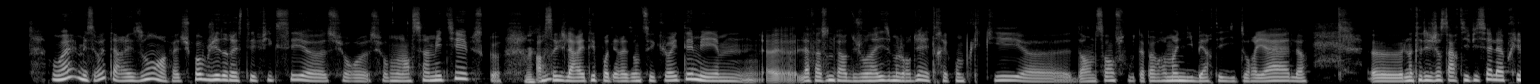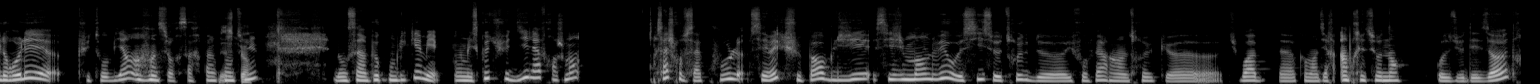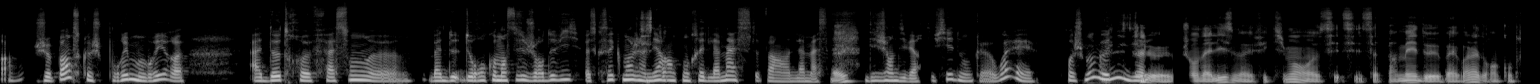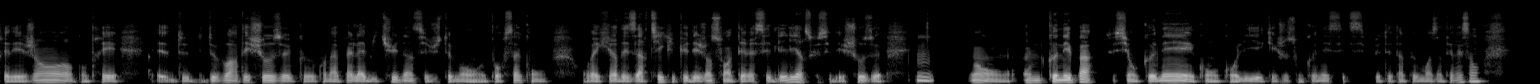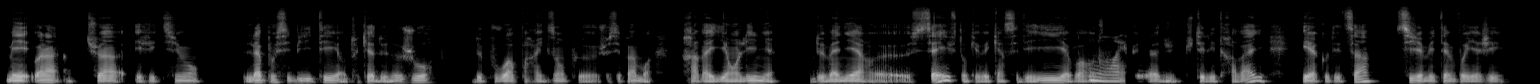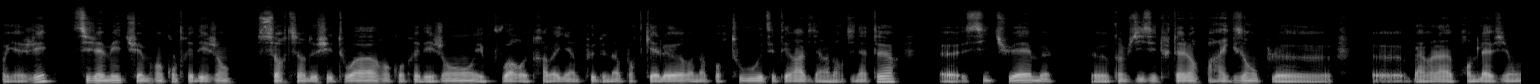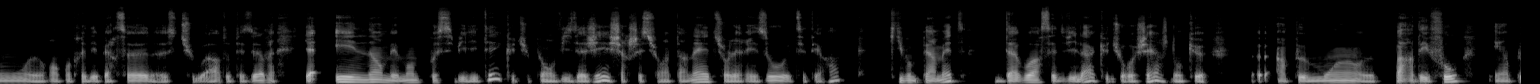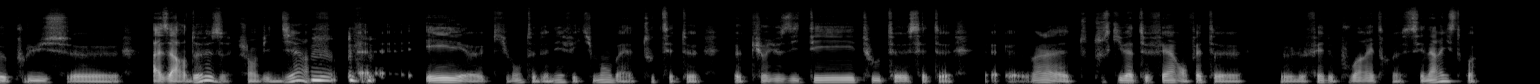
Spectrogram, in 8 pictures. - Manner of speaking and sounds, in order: laughing while speaking: "bien"; stressed: "ouais"; tapping; other background noise; put-on voice: "safe"; unintelligible speech; laughing while speaking: "mmh"
- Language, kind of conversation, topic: French, advice, Comment surmonter la peur de vivre une vie par défaut sans projet significatif ?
